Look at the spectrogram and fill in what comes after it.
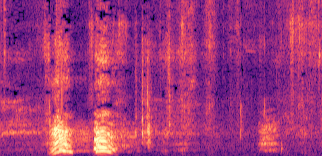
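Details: Doberman Pinscher in upstate New York barking while checking out deer; two loud, deep barks in quick succession, a few fainter sounds, then a man calling the dog back and praising it.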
